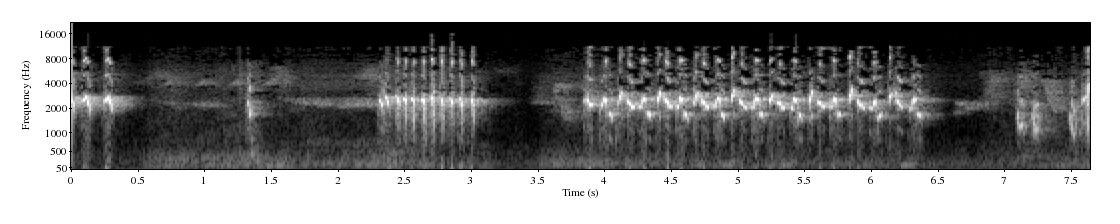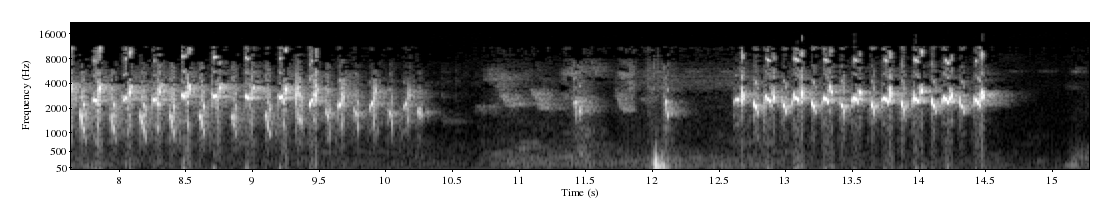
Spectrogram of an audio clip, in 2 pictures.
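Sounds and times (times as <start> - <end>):
yellow-vented bulbul long rapid song: 0.0 - 15.2.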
